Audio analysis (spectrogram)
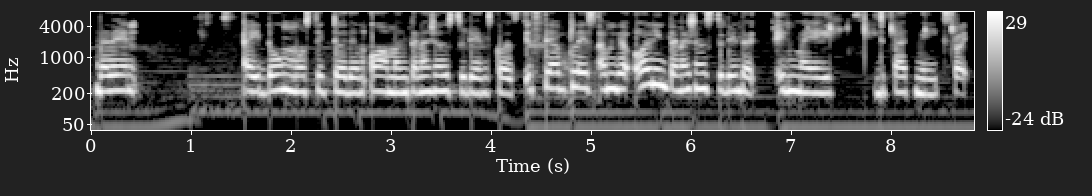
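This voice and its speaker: Young Zambian woman, fairly high voice. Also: little pitch movement, fairly quick, dark tone, faint music behind. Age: young adult. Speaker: international student interviewee. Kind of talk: casual interview answers.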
